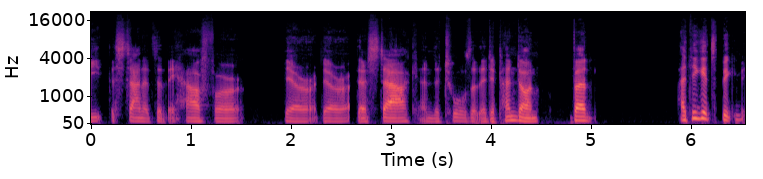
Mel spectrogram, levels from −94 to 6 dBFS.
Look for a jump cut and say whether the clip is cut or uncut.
uncut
